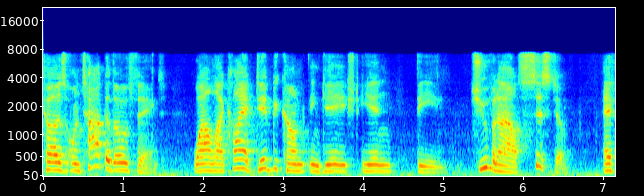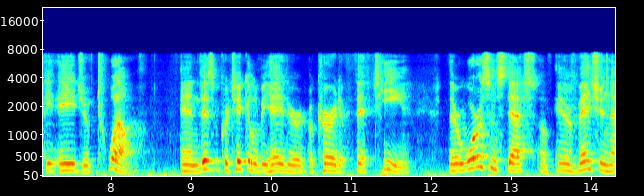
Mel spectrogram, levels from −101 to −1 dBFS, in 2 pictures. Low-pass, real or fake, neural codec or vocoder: 7.2 kHz; fake; codec, 24 kHz, 0.9 kbps, WavTokenizer, small release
